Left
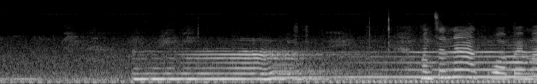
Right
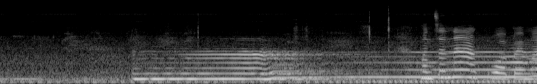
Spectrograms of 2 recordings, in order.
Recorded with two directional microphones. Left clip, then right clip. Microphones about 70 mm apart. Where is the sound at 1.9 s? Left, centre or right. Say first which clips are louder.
Left 1 dB; centre.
